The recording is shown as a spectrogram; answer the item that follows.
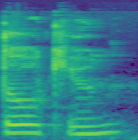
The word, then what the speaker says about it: DQN: DQN, pronounced dokyun, used to refer to people who are stupid, antisocial, or delinquents.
